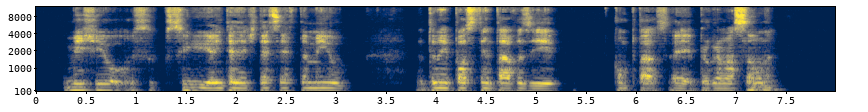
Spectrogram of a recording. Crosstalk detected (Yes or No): No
